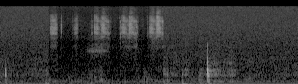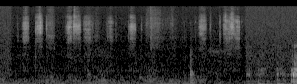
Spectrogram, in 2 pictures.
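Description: A marker squeaks across a whiteboard in short strokes.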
